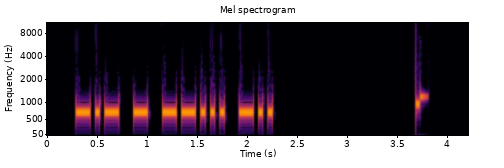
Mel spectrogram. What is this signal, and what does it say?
Morse code, heard as a keyed tone, about 25 wpm, 700 Hz. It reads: KT7D
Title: USA Call Signs - 4x Character Spacing - 25wpm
